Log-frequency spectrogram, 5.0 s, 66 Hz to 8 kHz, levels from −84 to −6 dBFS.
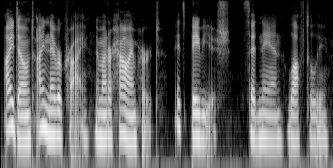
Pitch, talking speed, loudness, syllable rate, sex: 160 Hz, 180 wpm, -21 LUFS, 4.6 syllables/s, female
